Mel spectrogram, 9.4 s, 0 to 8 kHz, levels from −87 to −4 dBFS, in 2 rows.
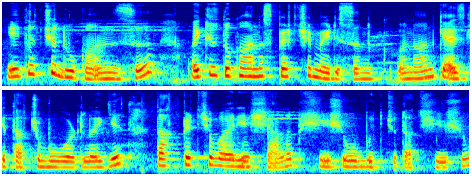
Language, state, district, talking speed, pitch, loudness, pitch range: Kashmiri, Punjab, Kapurthala, 145 wpm, 185 Hz, -19 LUFS, 165-230 Hz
